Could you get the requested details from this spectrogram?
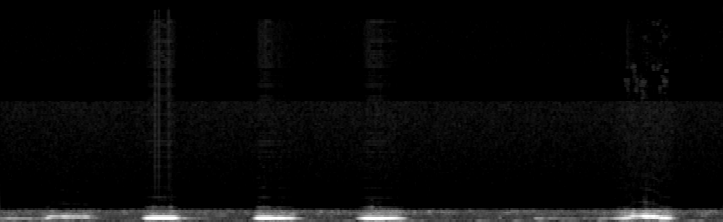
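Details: A mourning dove coos from a tree in a neighbouring yard, later from a backyard shed: a soft rising, sliding note, then three low, hollow hoots about a second apart, then the sliding opener begins again.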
